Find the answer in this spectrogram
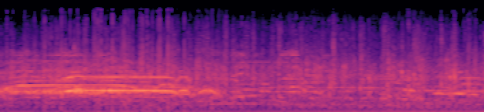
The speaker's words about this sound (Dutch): Mag ik nog één applaus, alsjeblieft?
